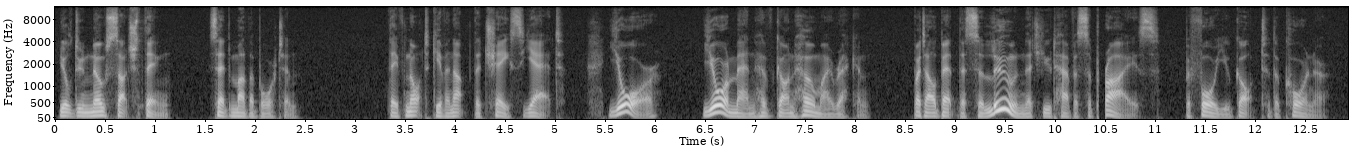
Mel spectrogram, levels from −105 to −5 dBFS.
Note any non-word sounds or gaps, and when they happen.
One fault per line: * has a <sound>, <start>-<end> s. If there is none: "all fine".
* has a dropout, 10.4-10.5 s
